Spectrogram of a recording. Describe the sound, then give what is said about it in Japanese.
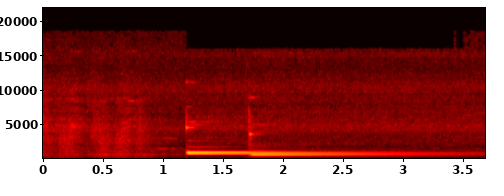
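A two-tone chime on a Japanese railway station platform as a train approaches track 6: a higher note, then a lower one, each ringing out with a long, slowly fading tail over faint background noise. “まもなく6番線に列車が参ります。危険ですから黄色い線の内側にお下がりください。”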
